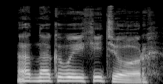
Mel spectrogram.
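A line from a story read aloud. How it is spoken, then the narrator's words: Wounded man laughing. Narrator (Russian): рассмеялся раненый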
